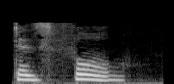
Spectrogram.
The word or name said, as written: dezful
